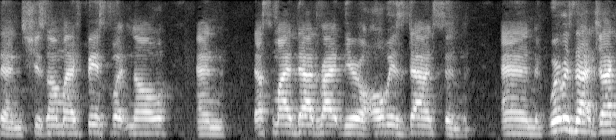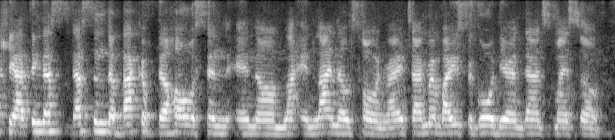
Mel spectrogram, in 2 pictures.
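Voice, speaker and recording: On the high side with a fairly bright tone, this man's voice comes through with a little hiss or hum. He hosts his father's birthday tribute, reading messages and chatting informally between them, stumbling slightly as his voice tires and gets somewhat hoarse.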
